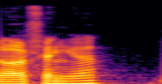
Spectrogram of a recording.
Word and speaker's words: Northanger: Northanger.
